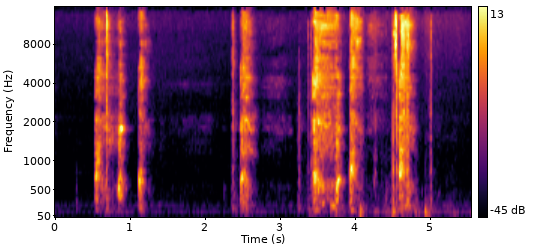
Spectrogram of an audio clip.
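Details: Person still sick while practising a jump: about eight harsh cough bursts in a few clusters, separated by quiet pauses; repeated coughing during an illness.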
